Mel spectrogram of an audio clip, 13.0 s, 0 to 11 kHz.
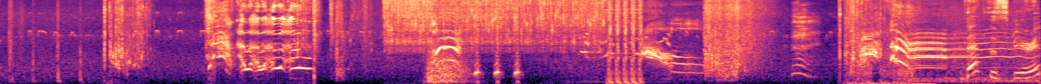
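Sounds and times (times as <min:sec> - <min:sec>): cartoon water splashing: 0:03.7 - 0:08.1.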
